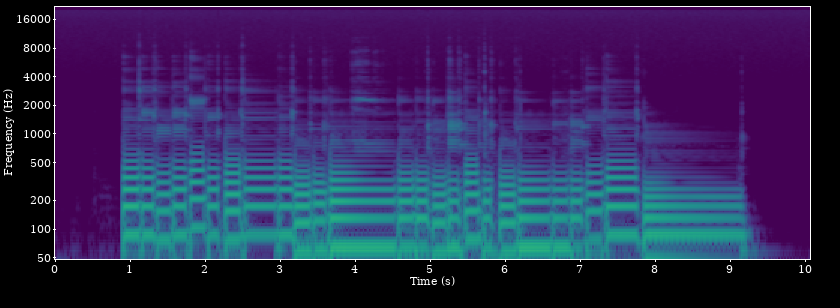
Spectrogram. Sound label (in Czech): Snímač u kobylky pasivně, Baskytara; Aleš Vychodil AVBS5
